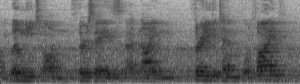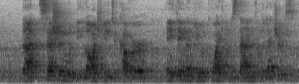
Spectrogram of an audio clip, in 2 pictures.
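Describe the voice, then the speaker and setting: A middle-aged man with a Trinidadian accent speaks slowly and earnestly as a professor, often stopping on "uh" and "um" and going back over his words. He sounds distant from the mic, in a room with strong echo and a clear layer of background noise. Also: mid-range voice. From Trinidad and Tobago. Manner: measured, earnest, with frequent "uh" and "um" and repeated words. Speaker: chemistry professor. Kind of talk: recorded university lecture.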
